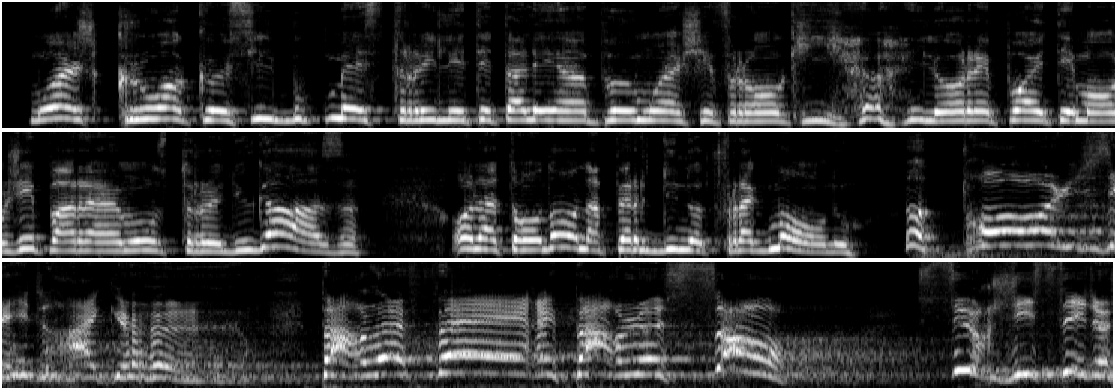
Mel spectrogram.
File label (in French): MEDLEY VOIX VIEILLES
